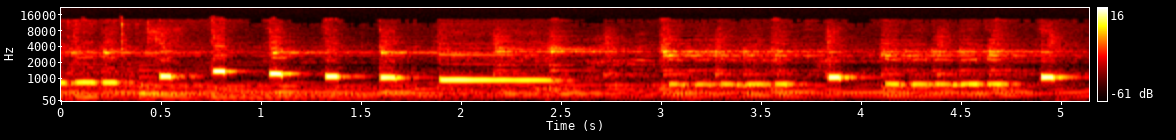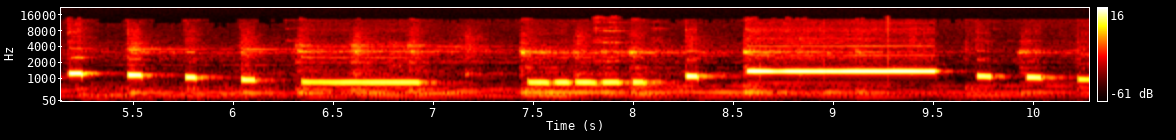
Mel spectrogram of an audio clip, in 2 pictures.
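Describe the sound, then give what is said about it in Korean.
An ocarina plays a gentle melody of pure, breathy tones, mixing short stepping notes with long held ones, over a soft, steady accompaniment; no one speaks. It is played at a welfare center by a 65-year-old retired teacher who performs on the ocarina as volunteer work. “지금은 오카리나 연주로 봉사활동을 하고 있죠.”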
